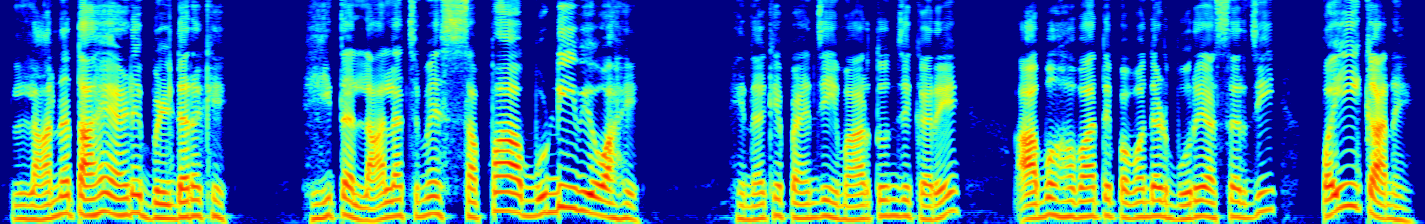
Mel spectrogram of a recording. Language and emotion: Sindhi, disgusted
